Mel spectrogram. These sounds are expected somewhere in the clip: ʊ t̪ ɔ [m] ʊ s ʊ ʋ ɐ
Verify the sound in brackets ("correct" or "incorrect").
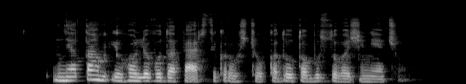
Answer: incorrect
